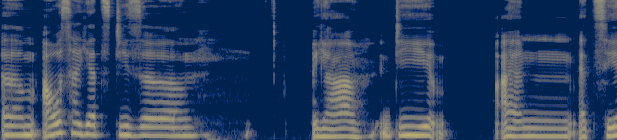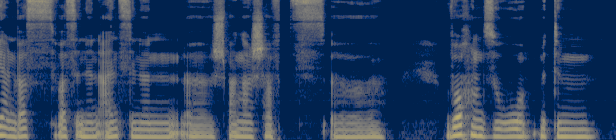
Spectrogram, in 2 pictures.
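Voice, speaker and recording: At a very slow pace with long, frequent pauses, a woman speaks at a fairly low pitch on a very clean recording with a silent background. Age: 40s. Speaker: mother telling her birth stories. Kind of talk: casual interview.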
